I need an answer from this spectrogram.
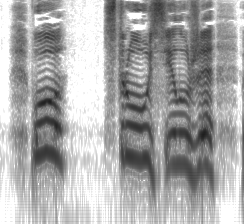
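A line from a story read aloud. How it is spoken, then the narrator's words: Exclamation. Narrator (Russian): воскликнула Аглая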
